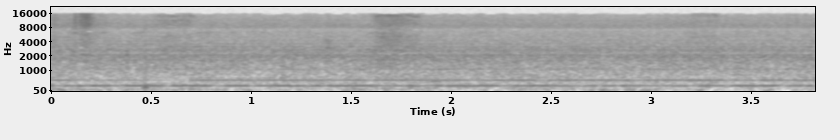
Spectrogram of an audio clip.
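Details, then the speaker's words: Stock CPU cooler fan on an open bench under a Cinebench R23 multicore load, CPU around 84–90°C: a steady mid-pitched hum with a faint overtone at full speed. It is loud but healthy. "and it is pretty loud actually when you put it inside a case behind temper glass you're not really going to uh hear it"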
